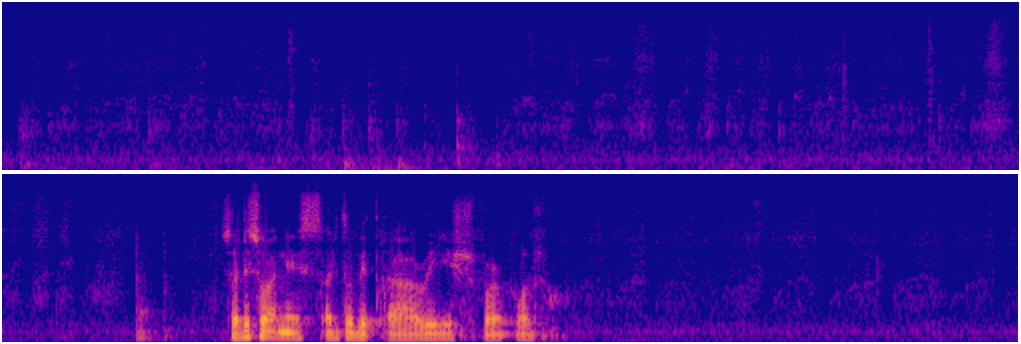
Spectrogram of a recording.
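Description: A brush scrapes softly across canvas.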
